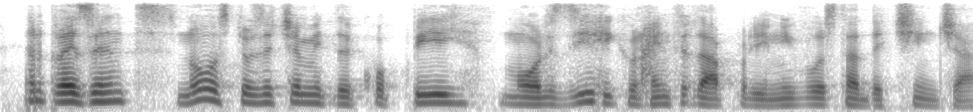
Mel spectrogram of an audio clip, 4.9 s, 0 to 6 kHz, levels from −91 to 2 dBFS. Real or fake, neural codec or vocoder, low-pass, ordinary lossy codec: fake; codec, 16 kHz in and 24 kHz out, 0.6 kbps, FocalCodec, streaming, 2048 codes; 5.4 kHz; none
